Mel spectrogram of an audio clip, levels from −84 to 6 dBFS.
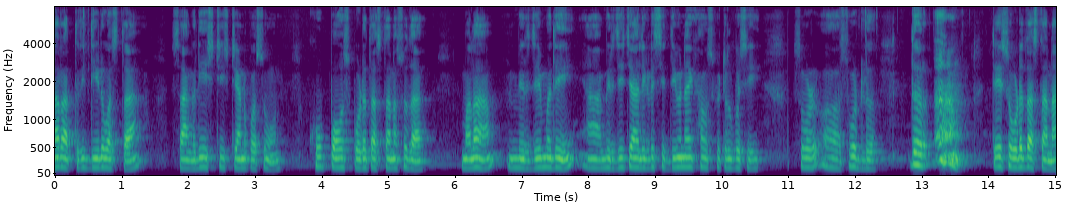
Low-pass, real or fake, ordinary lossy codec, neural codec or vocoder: none; real; none; none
